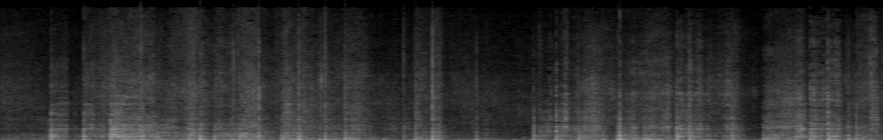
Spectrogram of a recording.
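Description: Backs of fingernails on both hands tap and trace over a large, flat, solid wooden tabletop with a smooth white finish. Soft scratchy rubbing runs continuously, punctuated by short, dull taps that die away almost at once, with most of the energy low and little high brightness.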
